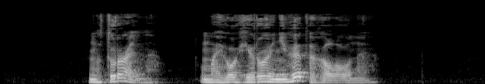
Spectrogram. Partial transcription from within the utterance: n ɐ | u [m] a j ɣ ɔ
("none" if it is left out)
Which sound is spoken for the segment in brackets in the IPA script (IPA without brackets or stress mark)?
m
